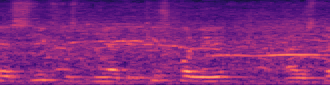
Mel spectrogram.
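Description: A man speaking Greek into a lectern microphone, reading from a prepared speech.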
